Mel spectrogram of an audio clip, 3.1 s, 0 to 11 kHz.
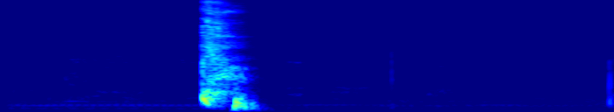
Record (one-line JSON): {"cough_length": "3.1 s", "cough_amplitude": 15851, "cough_signal_mean_std_ratio": 0.2, "survey_phase": "beta (2021-08-13 to 2022-03-07)", "age": "18-44", "gender": "Female", "wearing_mask": "No", "symptom_none": true, "smoker_status": "Never smoked", "respiratory_condition_asthma": false, "respiratory_condition_other": false, "recruitment_source": "REACT", "submission_delay": "0 days", "covid_test_result": "Negative", "covid_test_method": "RT-qPCR", "influenza_a_test_result": "Negative", "influenza_b_test_result": "Negative"}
